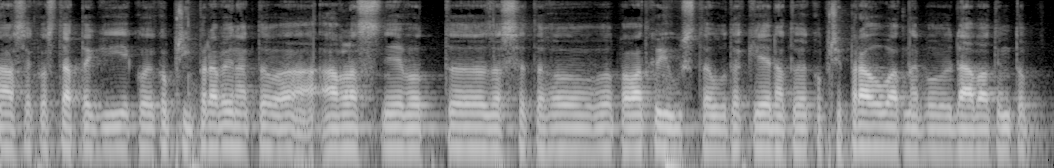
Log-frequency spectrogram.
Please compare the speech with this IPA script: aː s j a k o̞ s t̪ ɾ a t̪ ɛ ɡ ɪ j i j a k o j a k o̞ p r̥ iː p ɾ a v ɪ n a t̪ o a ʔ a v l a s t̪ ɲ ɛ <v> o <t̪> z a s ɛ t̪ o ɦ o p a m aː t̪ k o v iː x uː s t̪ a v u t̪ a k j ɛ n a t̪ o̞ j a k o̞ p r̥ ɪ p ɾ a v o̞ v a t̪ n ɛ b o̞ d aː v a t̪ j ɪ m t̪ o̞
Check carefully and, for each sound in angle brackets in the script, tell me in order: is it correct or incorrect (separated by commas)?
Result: correct, correct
